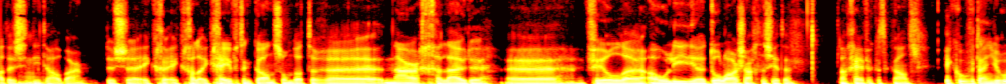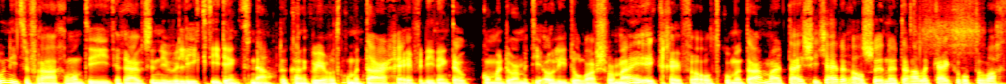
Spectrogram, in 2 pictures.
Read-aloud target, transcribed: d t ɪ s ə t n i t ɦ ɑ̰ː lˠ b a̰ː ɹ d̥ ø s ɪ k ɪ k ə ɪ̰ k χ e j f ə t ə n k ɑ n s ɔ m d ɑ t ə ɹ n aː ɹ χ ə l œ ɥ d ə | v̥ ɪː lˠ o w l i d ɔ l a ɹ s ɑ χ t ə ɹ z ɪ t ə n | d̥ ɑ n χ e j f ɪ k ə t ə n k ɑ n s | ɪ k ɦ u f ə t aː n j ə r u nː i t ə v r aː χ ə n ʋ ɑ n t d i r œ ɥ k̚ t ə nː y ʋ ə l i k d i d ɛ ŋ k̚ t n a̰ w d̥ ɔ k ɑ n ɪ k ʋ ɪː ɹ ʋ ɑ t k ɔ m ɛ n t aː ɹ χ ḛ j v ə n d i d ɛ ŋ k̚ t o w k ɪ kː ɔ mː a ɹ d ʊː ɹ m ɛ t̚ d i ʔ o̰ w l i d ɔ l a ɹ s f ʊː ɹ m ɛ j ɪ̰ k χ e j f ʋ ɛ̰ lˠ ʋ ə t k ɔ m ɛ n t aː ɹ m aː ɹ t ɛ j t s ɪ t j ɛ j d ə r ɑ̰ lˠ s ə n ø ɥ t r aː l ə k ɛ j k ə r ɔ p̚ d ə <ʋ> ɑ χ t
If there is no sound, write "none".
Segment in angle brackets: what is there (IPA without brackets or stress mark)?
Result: ʋ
